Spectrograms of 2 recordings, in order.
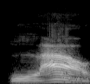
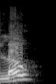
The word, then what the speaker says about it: Lowe: Brandon Lau, number 8. Is it Lowe? Brandon Lowe. No, Brandon Lau. He's Brandon Lau.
